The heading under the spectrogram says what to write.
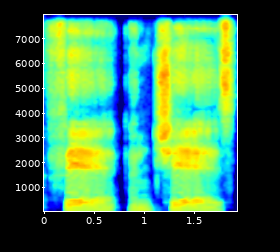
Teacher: They're often described as being a centering diphthong, but that's kind of smoothed now to fear and cheers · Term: long monophthong version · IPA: [ɪː]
